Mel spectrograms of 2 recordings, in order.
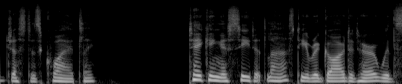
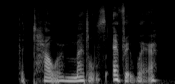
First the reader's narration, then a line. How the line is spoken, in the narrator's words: Tenobia muttered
